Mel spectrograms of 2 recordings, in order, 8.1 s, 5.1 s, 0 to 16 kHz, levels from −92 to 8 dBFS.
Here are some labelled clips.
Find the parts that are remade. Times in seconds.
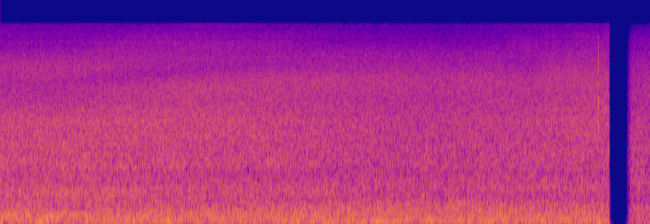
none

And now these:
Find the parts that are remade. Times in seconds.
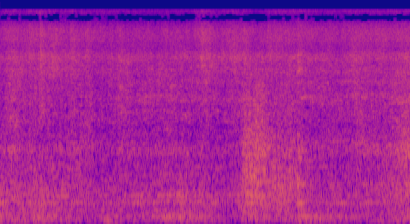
none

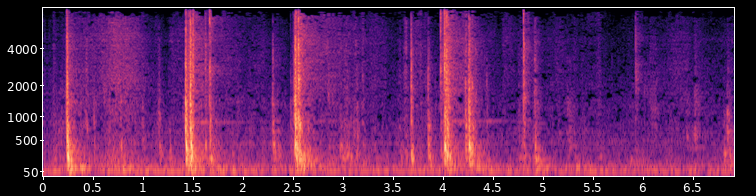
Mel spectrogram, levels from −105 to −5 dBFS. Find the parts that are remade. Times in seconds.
0.0-1.5 (vocoder, BigVGAN v2); 6.1-6.9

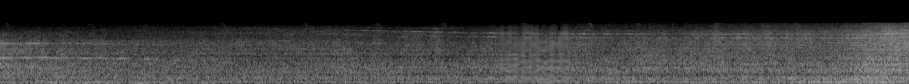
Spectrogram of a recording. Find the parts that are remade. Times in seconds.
5.0-5.7 (vocoder, BigVGAN v2)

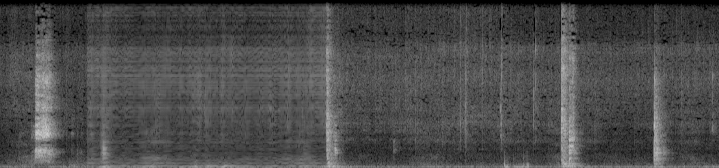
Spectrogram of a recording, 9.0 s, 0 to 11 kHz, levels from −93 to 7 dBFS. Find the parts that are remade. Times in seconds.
1.1-4.1 (vocoder, BigVGAN v2)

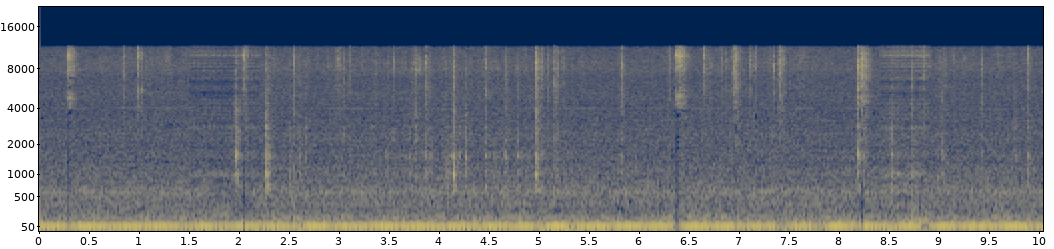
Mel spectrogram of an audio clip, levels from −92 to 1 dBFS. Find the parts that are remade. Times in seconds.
1.5-2.2 (codec, SNAC); 8.4-8.9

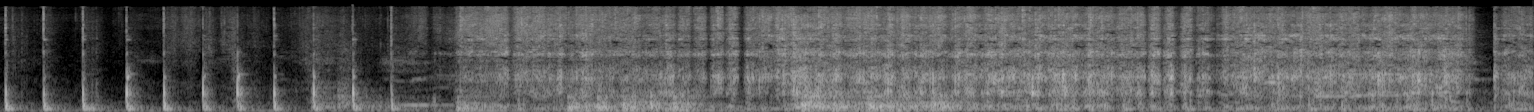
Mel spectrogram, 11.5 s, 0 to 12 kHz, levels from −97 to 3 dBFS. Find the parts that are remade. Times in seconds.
0.7-1.6 (vocoder, BigVGAN v2); 6.4-10.6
